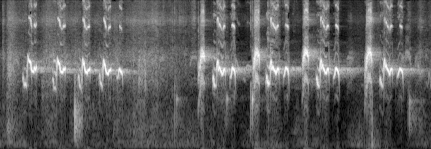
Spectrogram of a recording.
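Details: Wild sooty-headed bulbul singing in nature: rapid chattering runs of liquid whistled notes, two long bursts separated by a short gap, each made of evenly spaced bright syllables, clean recording.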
